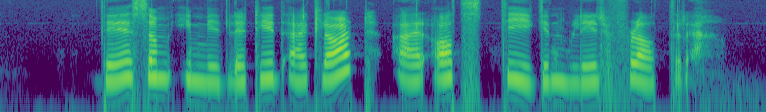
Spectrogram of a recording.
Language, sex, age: Norwegian, female, 30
